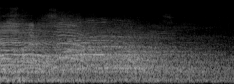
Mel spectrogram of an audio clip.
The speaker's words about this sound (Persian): من مست اسم امام حسنم و این فریادهای شما معلومه که به عشق امام حسن داریم اینطوری فریاد میزنیم.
